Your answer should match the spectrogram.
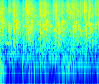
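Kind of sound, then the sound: crowd, applause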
